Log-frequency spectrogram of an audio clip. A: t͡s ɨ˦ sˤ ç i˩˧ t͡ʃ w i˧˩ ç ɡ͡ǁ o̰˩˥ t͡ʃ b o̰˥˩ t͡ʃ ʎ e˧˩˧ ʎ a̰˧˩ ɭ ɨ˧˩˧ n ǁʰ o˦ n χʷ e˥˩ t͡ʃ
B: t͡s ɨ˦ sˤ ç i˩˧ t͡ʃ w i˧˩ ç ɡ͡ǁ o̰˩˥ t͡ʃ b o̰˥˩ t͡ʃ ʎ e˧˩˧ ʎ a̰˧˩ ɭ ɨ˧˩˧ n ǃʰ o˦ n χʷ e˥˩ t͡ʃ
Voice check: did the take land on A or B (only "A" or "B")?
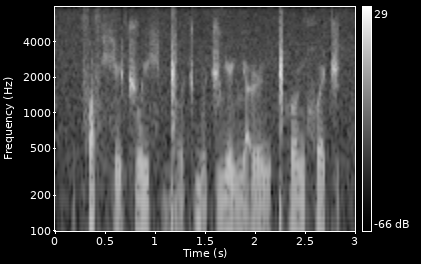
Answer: A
